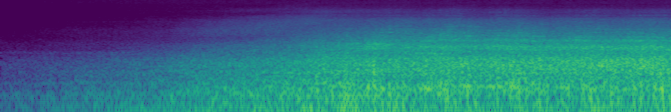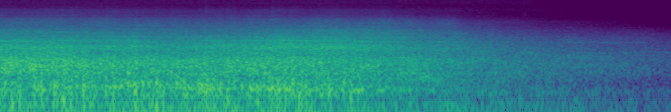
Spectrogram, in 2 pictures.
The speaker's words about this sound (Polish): Dla porównania, ponownie przejeżdżający pociąg osobowy przy braku ekranów akustycznych.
